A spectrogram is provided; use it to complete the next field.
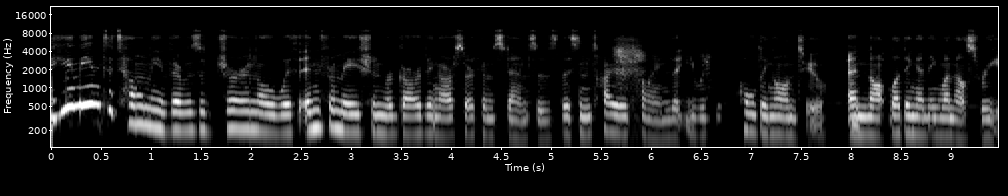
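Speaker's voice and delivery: very calm, low, composed voice throughout. Narrating a scene, the speaker voices a character addressing another, very calm. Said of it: "just very calmly says".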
